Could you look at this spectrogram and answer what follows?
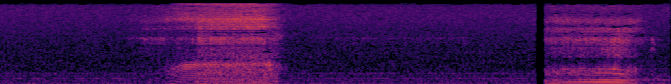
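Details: Snoring during sleep, recorded with a snoring-tracking app: two low, rattling snores on the breath in against a steady room hiss.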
